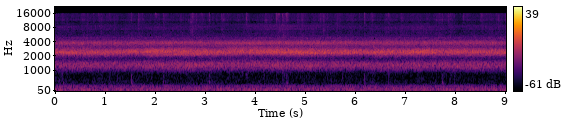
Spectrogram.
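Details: Frogs calling in rain: a massed, steady chorus of overlapping high buzzing trills held at constant loudness throughout, sparse soft ticks, and a continuous low patter of rain underneath.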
